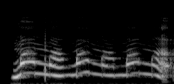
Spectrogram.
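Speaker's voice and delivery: high squeaky duckling calling; baby duck. Acted. Duckling calling Pip its mother, squeaky and high. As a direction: cry out like a newborn duckling.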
